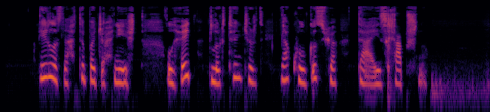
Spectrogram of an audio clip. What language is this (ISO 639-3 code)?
abk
